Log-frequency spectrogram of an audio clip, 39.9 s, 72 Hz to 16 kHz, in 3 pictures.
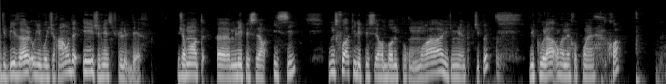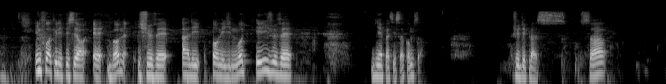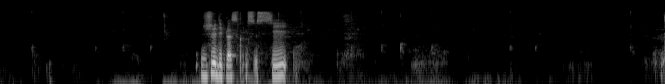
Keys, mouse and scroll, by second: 2.8-5.8 drag, 10.7-13.8 drag, 17.5 Tab, 18.7 ctrl+scroll up 3, 19.5 right click, 21.1 right click, 22.7 right click, 24.8-25.8 scroll down 7, 26.4 right click, 27.8-28.5 scroll up 1, 28.5 right click, 29.6 right click, 32.0 right click, 33.7 right click, 34.7-35.1 scroll down 1, 35.3 right click, 37.3 right click.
